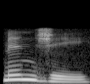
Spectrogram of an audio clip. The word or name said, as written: mingy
